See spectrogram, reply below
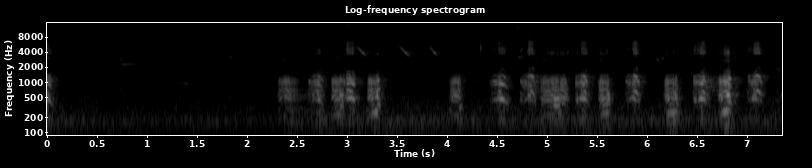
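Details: Goose mother calling her goslings down from the nest in the evening: quiet start, then a steady stream of quick nasal honks, with faint high thin peeps above them.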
